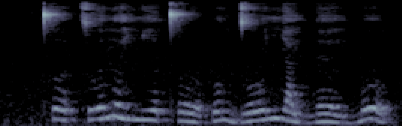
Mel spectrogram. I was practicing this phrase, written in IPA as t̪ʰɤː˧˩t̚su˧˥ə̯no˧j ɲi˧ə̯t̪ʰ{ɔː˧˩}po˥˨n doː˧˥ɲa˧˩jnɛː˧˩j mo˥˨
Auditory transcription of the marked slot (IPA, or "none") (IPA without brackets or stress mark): ɤː˧˩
